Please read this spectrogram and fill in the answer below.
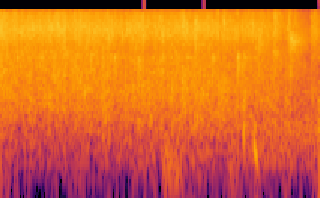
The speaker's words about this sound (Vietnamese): Rồi xin các bà, bây giờ các bà nha, vỗ tay một tràng pháo to chúc mừng tất cả các ông làm cha coi. To lên.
